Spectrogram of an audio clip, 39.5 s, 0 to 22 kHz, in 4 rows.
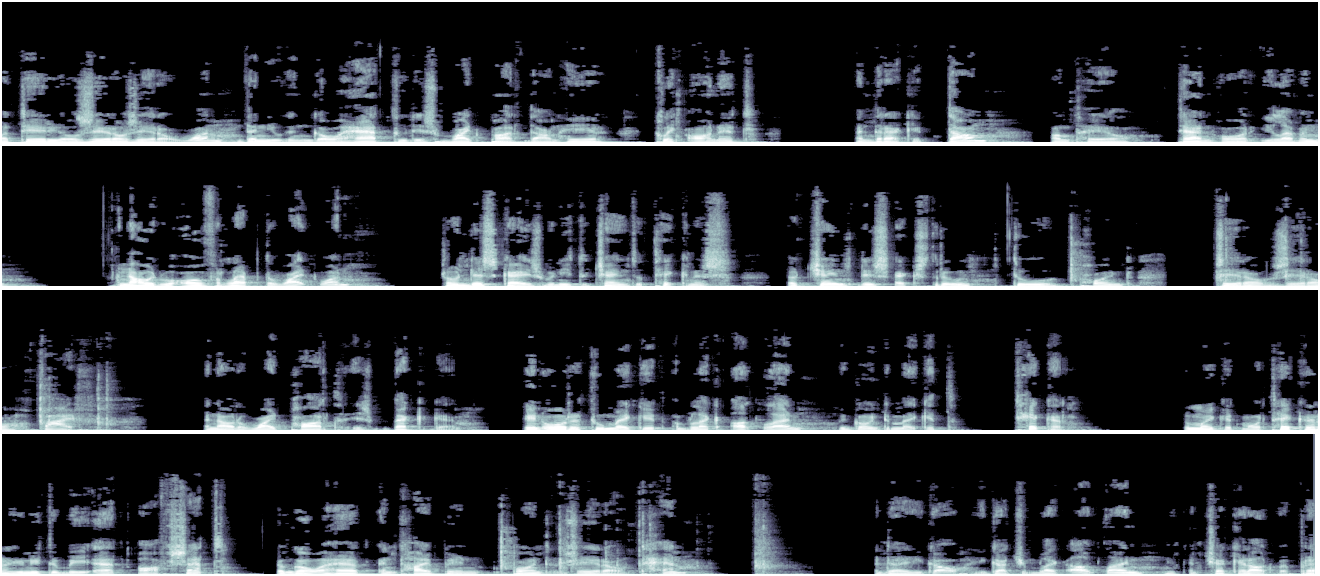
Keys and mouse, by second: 4.7-6.5 drag, 13.0-14.6 drag, 14.6 middle click, 15.8-17.6 drag, 23.3 F12, 23.3 Escape, 31.7-33.5 middle drag.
